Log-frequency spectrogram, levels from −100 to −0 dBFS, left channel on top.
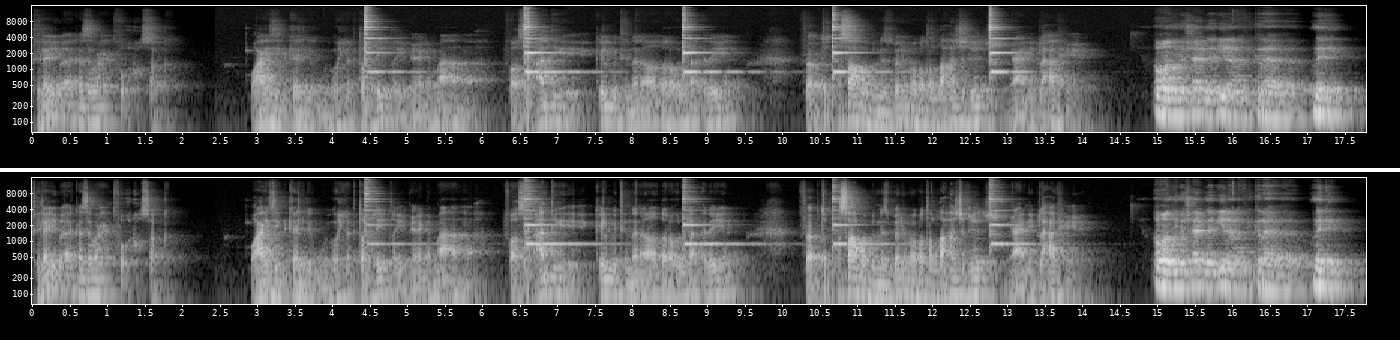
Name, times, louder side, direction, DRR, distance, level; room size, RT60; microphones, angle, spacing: voice 1, 0.0-1.6 2.9-6.0 6.4-9.3 9.7-14.0, right 2 dB, 55° right, 4 dB, 0.9 m, -29 dB
sound 1, 4.4-5.2 6.5-7.6 8.7-9.7 10.7-11.7 12.8-13.4 16.1-16.2, left 5 dB, 25° left, 0.4 m, -23 dB
voice 2, 15.0-17.3, right 2 dB, 20° right, -8 dB, 2.4 m, -21 dB
13.0 x 7.1 x 2.3 m, 0.96 s
head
